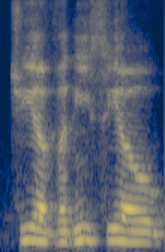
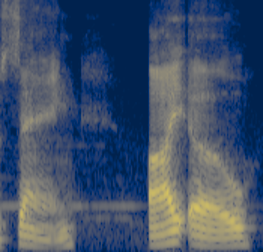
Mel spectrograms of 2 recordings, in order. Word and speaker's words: Sangiovese: Giovannisio grapes or whatever the heck they are. Yeah, I'll spell it out. Yeah. SANG, so sang, IOVESE.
